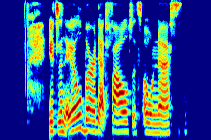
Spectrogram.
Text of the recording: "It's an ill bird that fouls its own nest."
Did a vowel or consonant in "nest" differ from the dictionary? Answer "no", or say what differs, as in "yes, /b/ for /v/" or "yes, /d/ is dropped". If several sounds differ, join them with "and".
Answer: yes, /t/ is dropped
